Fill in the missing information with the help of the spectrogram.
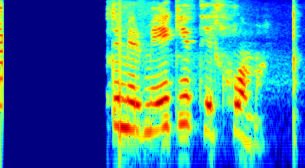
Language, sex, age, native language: Icelandic, female, 10, Icelandic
